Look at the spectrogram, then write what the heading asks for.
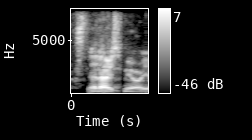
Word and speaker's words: Stenhousemuir: Get that Stenhousemuir, yeah, not bad.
